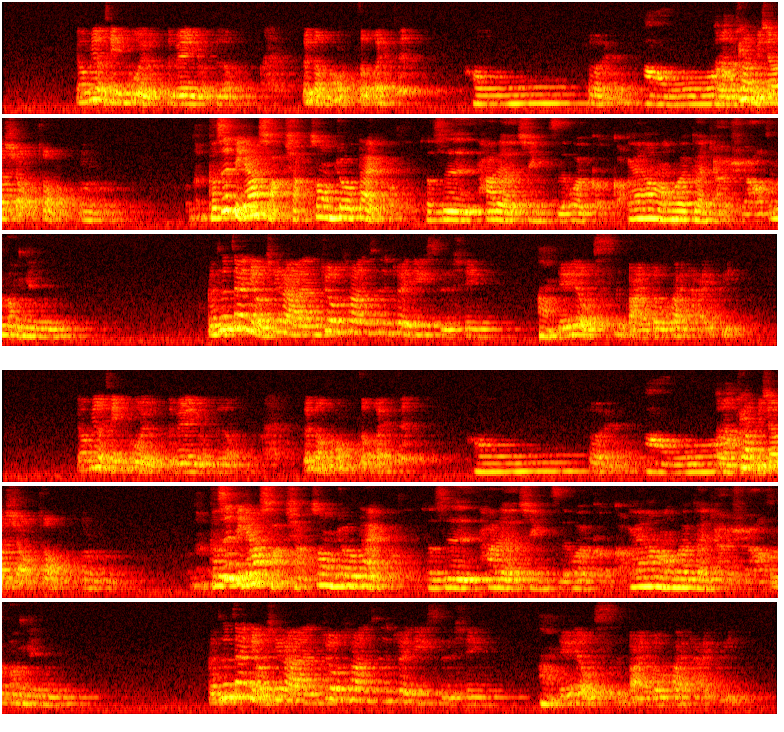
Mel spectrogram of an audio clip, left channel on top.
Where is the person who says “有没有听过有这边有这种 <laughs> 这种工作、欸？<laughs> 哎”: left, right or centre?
Left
